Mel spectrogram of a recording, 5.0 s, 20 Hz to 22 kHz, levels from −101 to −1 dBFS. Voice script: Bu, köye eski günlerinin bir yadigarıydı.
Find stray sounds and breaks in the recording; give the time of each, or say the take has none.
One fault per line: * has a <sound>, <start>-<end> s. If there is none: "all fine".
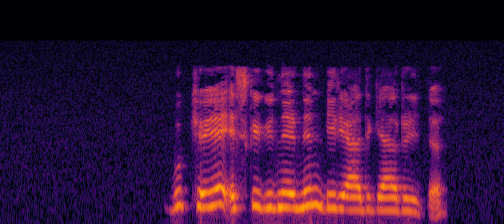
all fine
